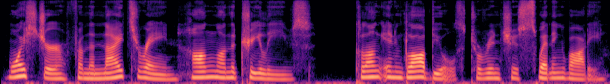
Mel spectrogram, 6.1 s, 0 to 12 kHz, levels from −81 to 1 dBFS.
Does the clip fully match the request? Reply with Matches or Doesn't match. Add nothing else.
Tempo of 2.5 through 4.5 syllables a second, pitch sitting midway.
Matches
